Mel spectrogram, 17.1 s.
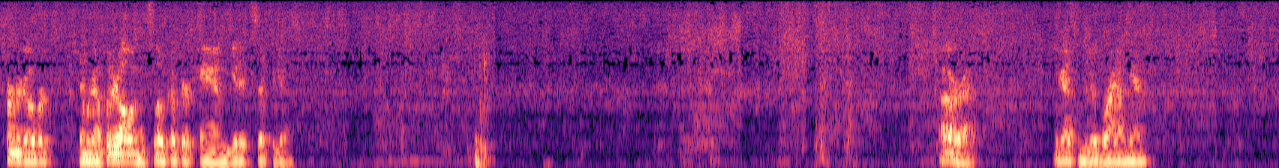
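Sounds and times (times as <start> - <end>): meat sizzling in a skillet: 0.0 - 17.0
wooden spatula stirring: 10.6 - 13.8.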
